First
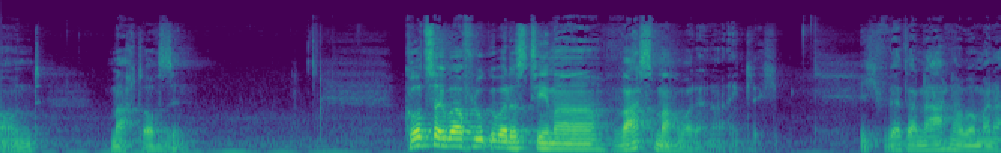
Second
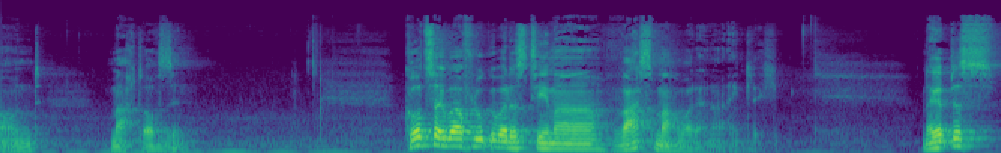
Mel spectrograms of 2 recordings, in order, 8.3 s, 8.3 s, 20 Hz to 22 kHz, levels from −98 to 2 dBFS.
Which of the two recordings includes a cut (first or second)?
first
